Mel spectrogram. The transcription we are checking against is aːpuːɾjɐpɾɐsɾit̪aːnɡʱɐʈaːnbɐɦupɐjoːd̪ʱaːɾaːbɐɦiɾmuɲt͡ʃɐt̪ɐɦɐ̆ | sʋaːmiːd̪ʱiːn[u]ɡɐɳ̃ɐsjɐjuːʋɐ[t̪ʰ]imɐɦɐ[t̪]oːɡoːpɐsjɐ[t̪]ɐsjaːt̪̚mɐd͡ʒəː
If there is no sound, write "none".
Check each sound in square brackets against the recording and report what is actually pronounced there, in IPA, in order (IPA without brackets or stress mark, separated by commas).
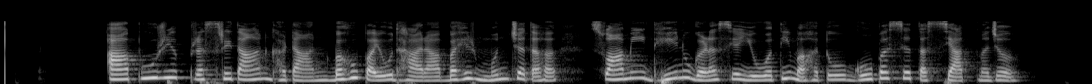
u, t̪, t̪, t̪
